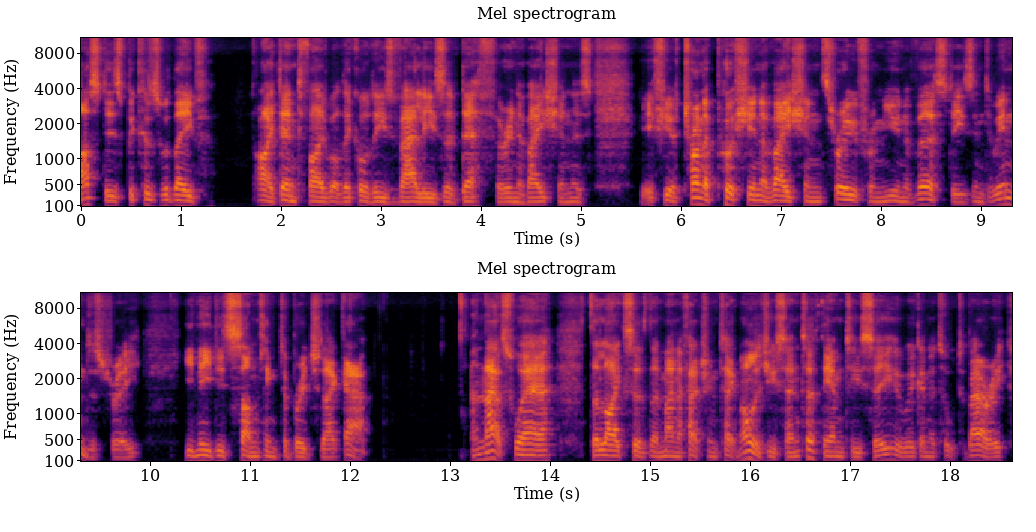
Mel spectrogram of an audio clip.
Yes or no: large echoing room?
no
